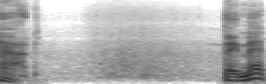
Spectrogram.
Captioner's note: waves lapping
